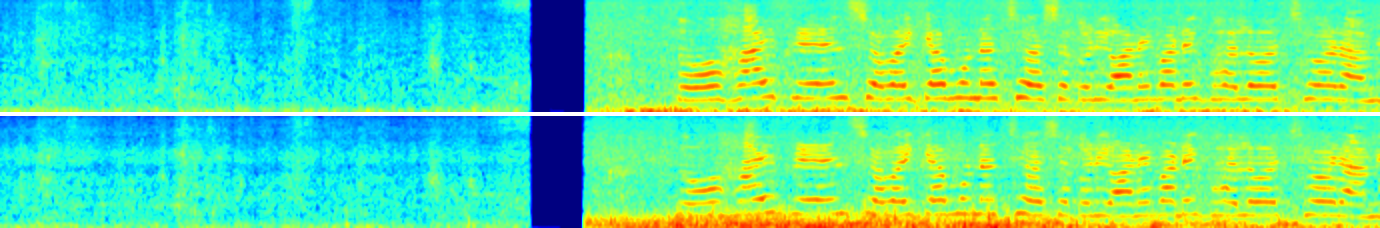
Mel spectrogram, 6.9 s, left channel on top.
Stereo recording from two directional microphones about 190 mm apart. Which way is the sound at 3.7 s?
10° left (ahead or behind).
